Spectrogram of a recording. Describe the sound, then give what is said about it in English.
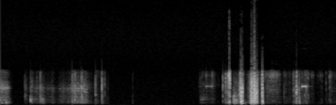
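A rapid series of electronic telephone keypad dialing tones as a caller switches to a different phone, short beeps in two bursts separated by a pause of silence, clear with no talking. “I'm going to just switch to a different phone right now.”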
